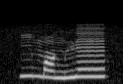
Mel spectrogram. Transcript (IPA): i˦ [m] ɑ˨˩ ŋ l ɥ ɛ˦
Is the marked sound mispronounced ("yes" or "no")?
no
